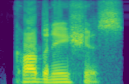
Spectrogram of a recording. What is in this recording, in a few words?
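"carbonaceous", American English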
